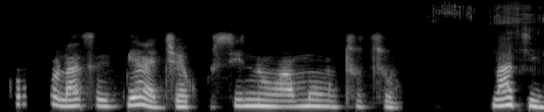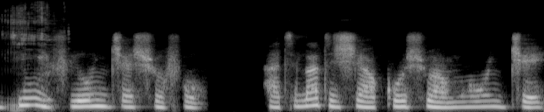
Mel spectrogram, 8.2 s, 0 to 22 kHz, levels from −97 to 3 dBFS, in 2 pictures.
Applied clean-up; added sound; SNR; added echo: neural mask model Resemble Enhance denoiser.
